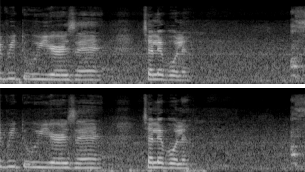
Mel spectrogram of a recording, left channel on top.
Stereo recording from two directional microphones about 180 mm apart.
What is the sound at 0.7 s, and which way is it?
Speech, 35° right (ahead or behind).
